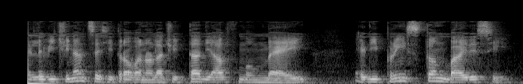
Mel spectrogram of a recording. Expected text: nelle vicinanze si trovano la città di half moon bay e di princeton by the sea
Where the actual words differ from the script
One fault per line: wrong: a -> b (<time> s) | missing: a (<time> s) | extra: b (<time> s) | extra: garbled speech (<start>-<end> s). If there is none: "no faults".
no faults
